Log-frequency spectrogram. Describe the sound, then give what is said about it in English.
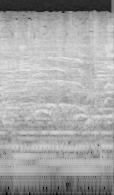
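An audience cheers and whoops loudly without a break, many voices shouting together in a dense, steady roar with a few higher-pitched whoops rising above the crowd, cheering on people invited to come up to the front. “We're not judging, we're cheering you on.”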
